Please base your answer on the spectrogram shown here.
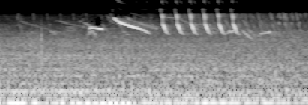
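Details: Rufous-collared sparrow song heard in the morning in Quito, Ecuador: two long, slurred falling whistles, then a quick run of about eight sharp descending notes, over a low rumble of distant traffic.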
